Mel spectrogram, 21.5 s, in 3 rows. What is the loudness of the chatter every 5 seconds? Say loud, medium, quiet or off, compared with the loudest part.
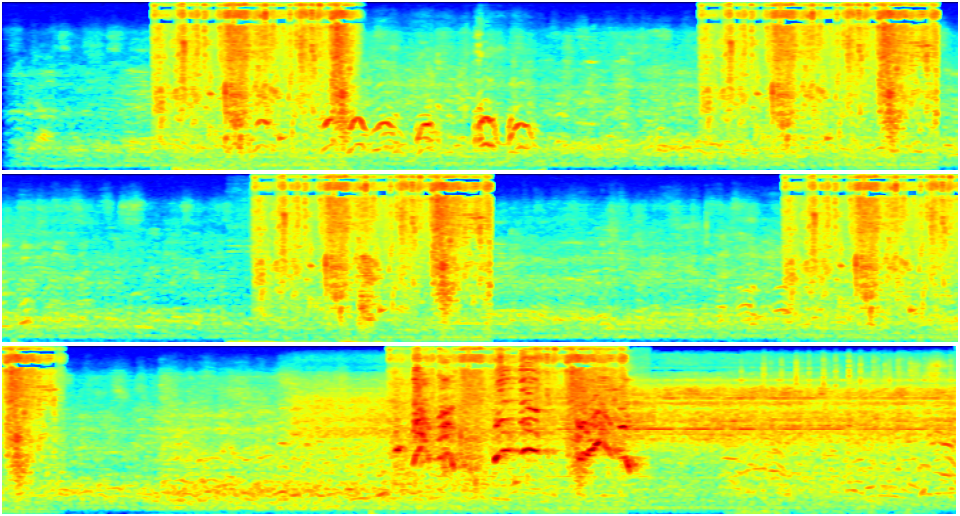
medium, medium, medium, loud, loud.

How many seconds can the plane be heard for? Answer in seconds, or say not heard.
5 s.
